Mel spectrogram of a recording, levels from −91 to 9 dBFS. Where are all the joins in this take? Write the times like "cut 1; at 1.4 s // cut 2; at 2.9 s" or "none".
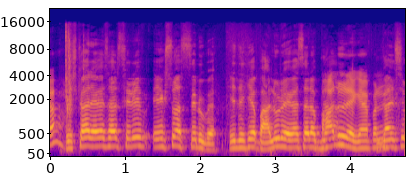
cut 1; at 2.3 s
